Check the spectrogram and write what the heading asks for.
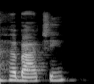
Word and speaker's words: hibachi: He didn't, because even the day of, like, when I was driving down there, he had told me he wanted to do hibachi. Is that how you say it? – Yeah, hibachi.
